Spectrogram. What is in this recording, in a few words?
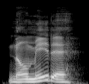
"no mire", spanish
